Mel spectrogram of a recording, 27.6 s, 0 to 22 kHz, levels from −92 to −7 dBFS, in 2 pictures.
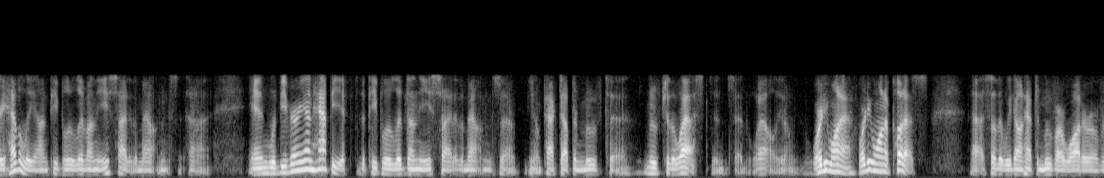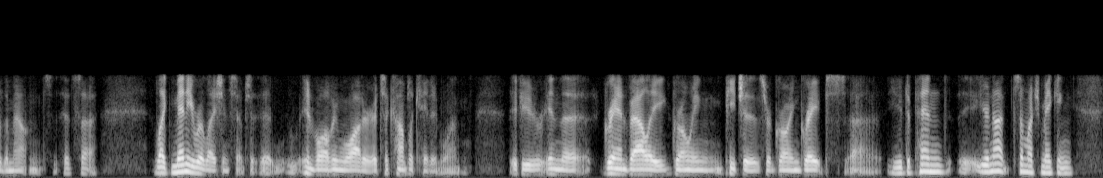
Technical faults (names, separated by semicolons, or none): AMR narrowband mobile codec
